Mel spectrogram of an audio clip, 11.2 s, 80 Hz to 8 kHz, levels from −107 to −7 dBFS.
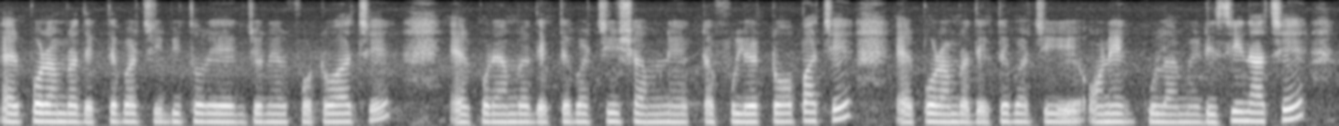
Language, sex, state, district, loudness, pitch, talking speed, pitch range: Bengali, female, Assam, Hailakandi, -18 LUFS, 190 Hz, 130 wpm, 185-195 Hz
